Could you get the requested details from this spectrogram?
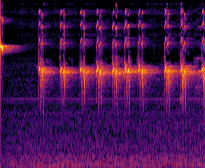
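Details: Sunbird (kolibri ninja) singing energetically, used to coax a konin into song: a brief thin high whistle followed by crisp chips repeated about every fifth of a second.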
